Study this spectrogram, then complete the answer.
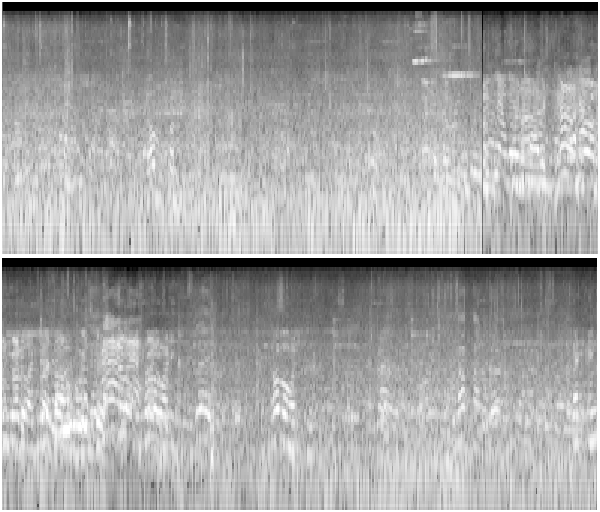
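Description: A crowd of men talks and murmurs outdoors.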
